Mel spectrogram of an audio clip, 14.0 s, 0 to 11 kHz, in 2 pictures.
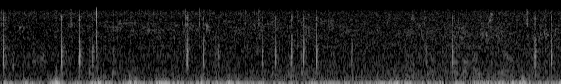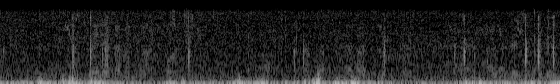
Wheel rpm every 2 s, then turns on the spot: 0, 0, 0, 0, 0, 0, 0.
none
